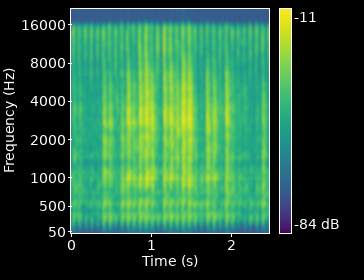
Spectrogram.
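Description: Stone pestle pounding in a granite mortar, a quick run of dull knocks several times a second as dried chillies and lemongrass are crushed coarsely for curry paste. Background music plays underneath.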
